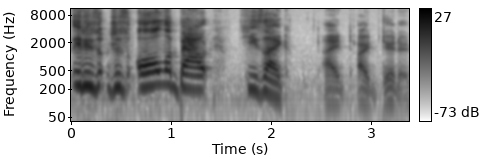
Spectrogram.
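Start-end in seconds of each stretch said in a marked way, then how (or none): 2.5-3.4 very deep, very soft, hushed voice. Gushing about a serious movie scene, quoting his confession in a super deep voice. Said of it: "with that super deep voice".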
